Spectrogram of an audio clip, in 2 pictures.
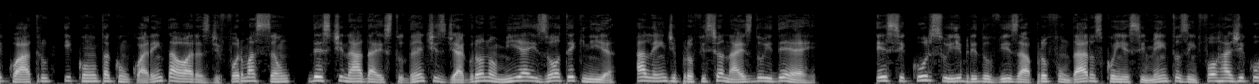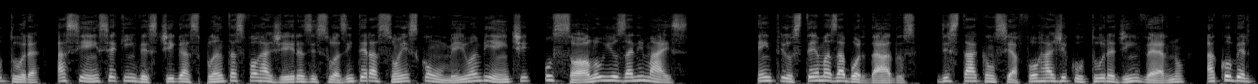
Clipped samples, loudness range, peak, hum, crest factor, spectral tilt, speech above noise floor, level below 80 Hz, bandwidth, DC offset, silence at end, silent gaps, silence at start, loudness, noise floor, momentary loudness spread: under 0.1%; 1 LU; -4 dBFS; none; 18 dB; -6 dB/octave; 58 dB; -52 dBFS; 11.5 kHz; under 0.1%; 0.05 s; none; 0 s; -23 LUFS; -80 dBFS; 6 LU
